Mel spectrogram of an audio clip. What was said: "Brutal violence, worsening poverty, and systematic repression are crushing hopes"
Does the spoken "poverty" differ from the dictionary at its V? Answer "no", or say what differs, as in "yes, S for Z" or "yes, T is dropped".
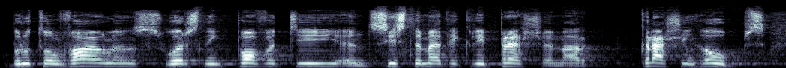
no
